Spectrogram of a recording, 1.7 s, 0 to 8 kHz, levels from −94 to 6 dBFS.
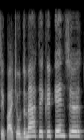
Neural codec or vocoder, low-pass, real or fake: codec, 16 kHz, 0.8 kbps, ZipCodec; 7.2 kHz; fake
